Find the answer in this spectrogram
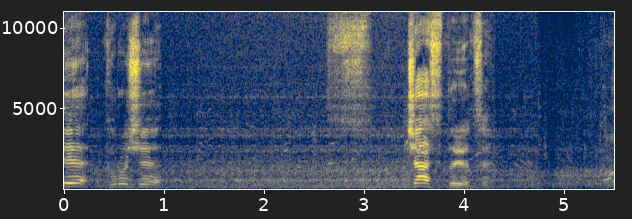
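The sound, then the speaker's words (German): Steady, heavy engine rumble from inside a truck cab as it drives along an ice road in Russia, with brief bursts of voices talking over the constant low drone. “Im LKW auf der Eisstraße”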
